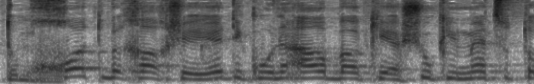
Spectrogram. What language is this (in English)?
Hebrew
